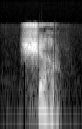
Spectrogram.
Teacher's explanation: membaca samar huruf terakhirnya, juga mengenai status tafkhim atau tarqiqnya ra. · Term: ikhfa bil ma'nal jadid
